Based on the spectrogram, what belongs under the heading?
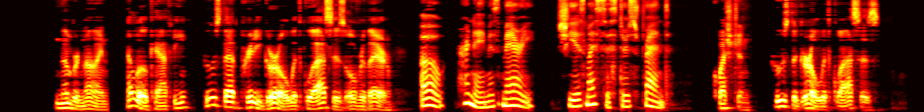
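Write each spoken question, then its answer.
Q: Who's the girl with glasses?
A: Mary, Kathy's sister's friend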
